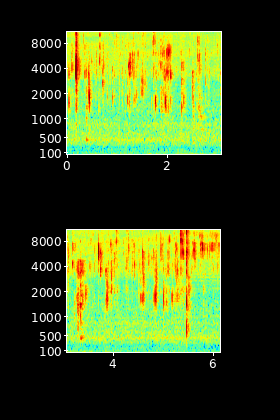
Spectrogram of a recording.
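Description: Hot oil shallow-frying coated, stuffed pointed gourds, giving faint, irregular crackles and pops.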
